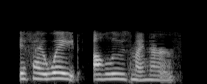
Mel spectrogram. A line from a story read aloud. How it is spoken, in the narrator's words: she said, in that reasonable tone that only very drunk people ever employed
